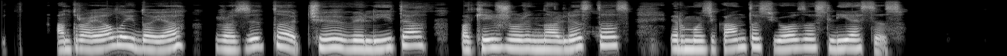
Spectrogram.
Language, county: Lithuanian, Vilnius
